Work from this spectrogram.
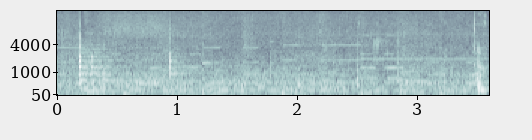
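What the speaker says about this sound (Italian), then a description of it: "adesso aggiungiamo gli albumi e mescoliamo molto delicatamente dall'alto verso il basso per non smontare l'albume" Spatula gently folding whipped egg whites into pistachio cream for a pistachio tiramisù, a soft close scraping and squelching in slow strokes with a few light clinks against the bowl.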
